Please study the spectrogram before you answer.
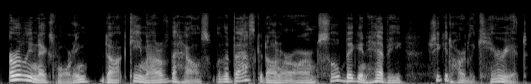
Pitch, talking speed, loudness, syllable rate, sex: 110 Hz, 270 wpm, -21 LUFS, 6.5 syllables/s, male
